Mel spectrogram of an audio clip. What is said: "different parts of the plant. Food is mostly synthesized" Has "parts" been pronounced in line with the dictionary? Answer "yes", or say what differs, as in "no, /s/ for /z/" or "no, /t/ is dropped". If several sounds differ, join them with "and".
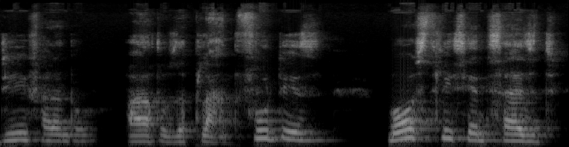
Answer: no, /s/ is dropped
